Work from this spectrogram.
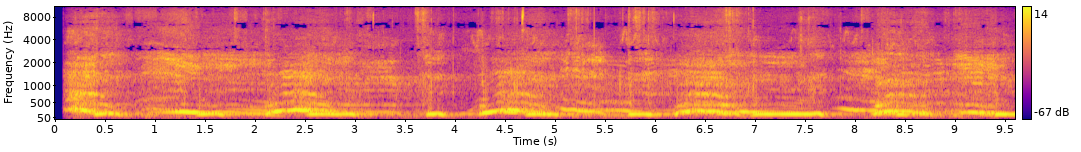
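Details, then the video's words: Lions heard in the morning on waking: a loud series of deep, grunting roars and moans, five or six bursts that rise then drop in pitch, repeated every one to two seconds with short pauses between. "Waking up to talking lions."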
